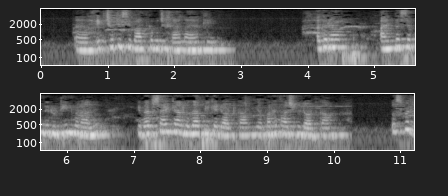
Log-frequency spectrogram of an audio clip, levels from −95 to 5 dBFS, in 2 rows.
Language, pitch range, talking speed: Urdu, 210-275 Hz, 180 wpm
